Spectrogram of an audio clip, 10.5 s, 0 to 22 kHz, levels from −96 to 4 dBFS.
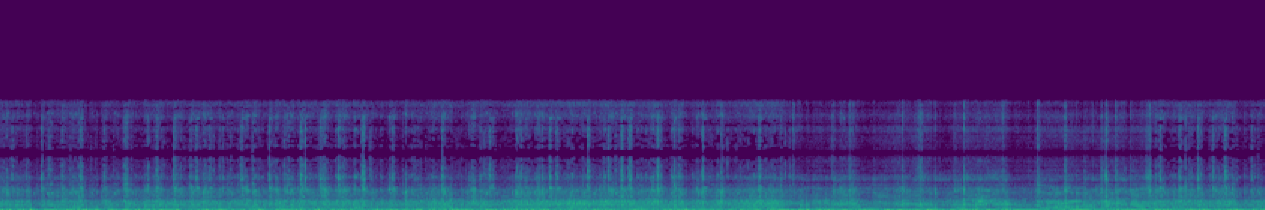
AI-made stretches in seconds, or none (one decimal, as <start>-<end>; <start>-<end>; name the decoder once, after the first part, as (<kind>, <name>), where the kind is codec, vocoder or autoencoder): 6.6-9.6 (codec, SNAC)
